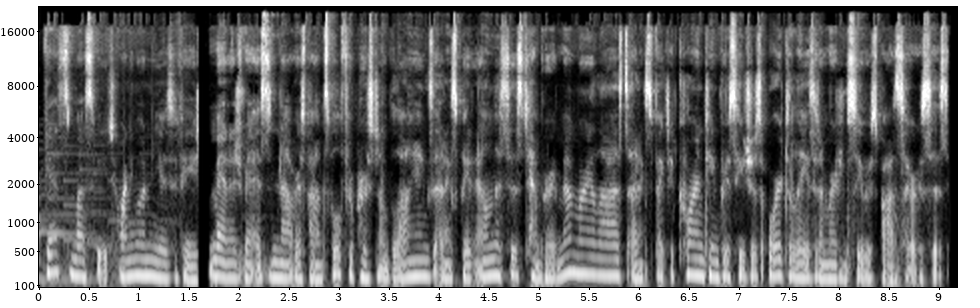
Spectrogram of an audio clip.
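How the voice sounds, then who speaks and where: A woman's voice: lowish voice, fairly even intonation, quick pace, creaky, hardly any pauses, mellow, breathy edge, full character voice. A woman playing an alluring, polished casino announcer in a scripted radio advertisement with a sultry, inviting delivery. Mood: brisk disclaimer. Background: jazz piano music.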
